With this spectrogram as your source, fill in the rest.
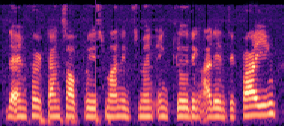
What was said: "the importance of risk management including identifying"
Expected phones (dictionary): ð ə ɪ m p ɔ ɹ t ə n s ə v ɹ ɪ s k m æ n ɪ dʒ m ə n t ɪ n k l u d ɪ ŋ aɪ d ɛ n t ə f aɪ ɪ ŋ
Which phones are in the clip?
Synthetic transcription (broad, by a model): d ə ɪ m p ɔ ɹ t ə n s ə p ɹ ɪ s m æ n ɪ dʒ m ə n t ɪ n k l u d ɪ ŋ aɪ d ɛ n t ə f aɪ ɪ ŋ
